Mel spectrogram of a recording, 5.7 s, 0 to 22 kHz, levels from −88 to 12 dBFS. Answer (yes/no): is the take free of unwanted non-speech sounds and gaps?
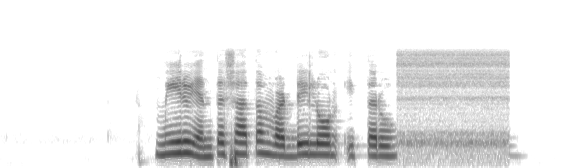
yes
